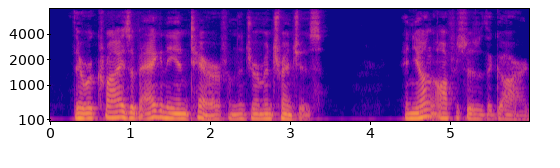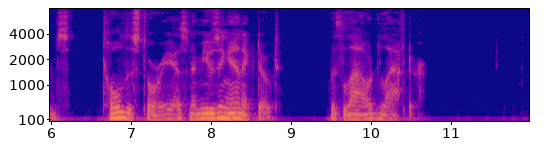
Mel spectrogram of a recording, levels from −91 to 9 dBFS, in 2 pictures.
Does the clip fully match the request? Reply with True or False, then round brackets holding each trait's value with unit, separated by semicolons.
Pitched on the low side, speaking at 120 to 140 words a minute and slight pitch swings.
True (125 Hz; 135 wpm; 2.3 semitones)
